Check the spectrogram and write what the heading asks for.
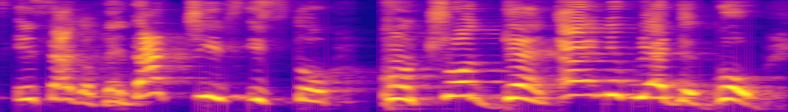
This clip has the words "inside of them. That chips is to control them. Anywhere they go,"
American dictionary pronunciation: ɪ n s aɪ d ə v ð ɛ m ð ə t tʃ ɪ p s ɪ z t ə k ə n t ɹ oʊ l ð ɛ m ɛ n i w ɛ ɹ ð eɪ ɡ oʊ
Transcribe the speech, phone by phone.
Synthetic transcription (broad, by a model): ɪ n s aɪ d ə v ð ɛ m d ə t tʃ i f s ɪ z t ə k ə n t ɹ oʊ l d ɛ m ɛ n i w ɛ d eɪ ɡ oʊ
